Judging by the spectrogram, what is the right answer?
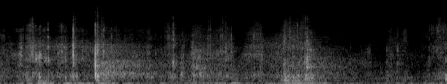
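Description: Cardboard box and insert rustling and scraping as a small aquarium air pump is pulled out of its packaging, with a sharp knock about a second in and a few lighter taps.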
